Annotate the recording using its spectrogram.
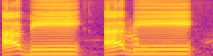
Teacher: آبی نہیں ہے, اس زبر کو آپ لمبا نہ کریں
